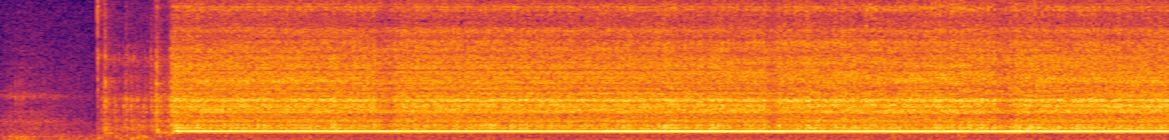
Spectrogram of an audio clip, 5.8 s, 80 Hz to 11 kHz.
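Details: Early-2000s Lemax Oak Creek Grist Mill: a steady thin buzzing whine starts abruptly and holds an even pitch; the tiny water pump is running dry without water.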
